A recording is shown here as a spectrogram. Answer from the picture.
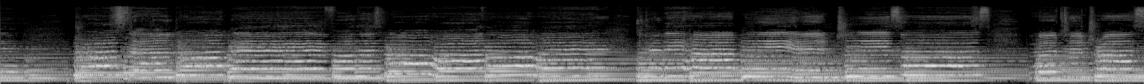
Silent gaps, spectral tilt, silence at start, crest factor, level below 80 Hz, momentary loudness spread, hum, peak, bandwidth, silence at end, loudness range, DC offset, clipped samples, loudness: none; -6.5 dB/octave; 0 s; 12 dB; -60 dBFS; 6 LU; none; -2 dBFS; 16 kHz; 0 s; 1 LU; under 0.1%; under 0.1%; -14 LUFS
